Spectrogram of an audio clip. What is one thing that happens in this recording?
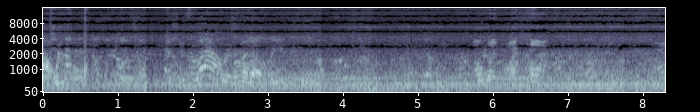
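Children and teenagers chatter and shout loudly nearby.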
